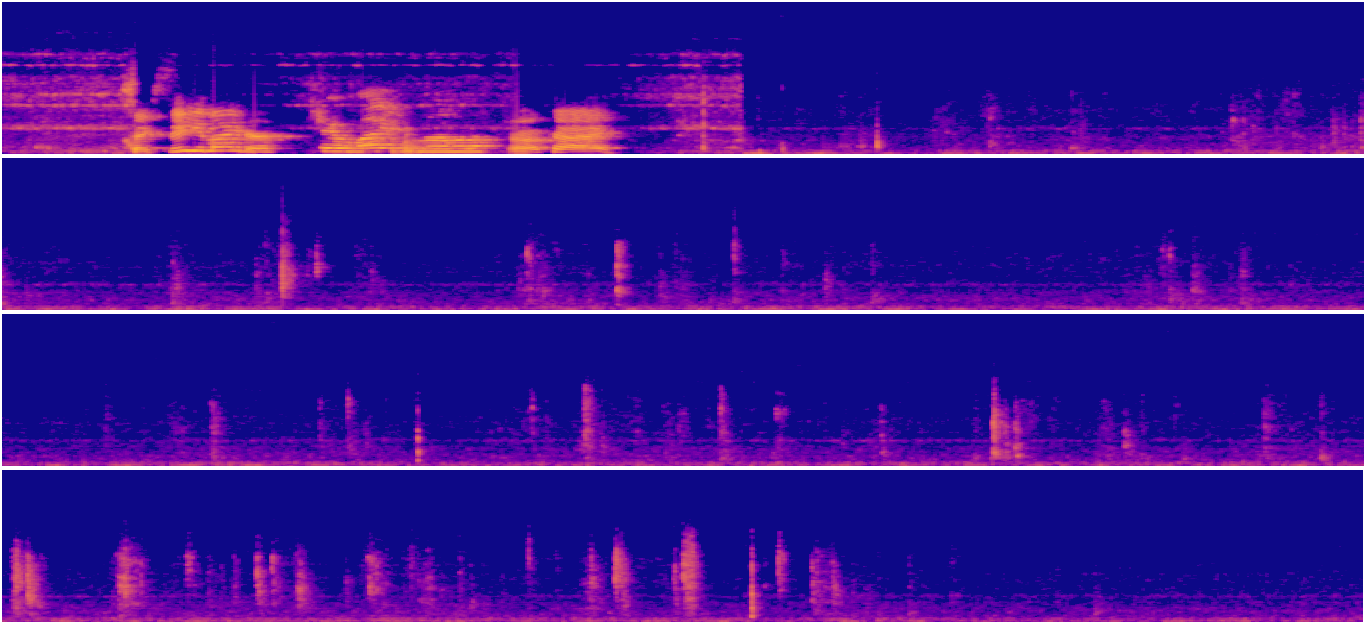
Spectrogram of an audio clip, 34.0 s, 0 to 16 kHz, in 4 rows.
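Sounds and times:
steady low hum: 0:00.0 - 0:34.0
glossy pages crinkling: 0:24.9 - 0:31.0.

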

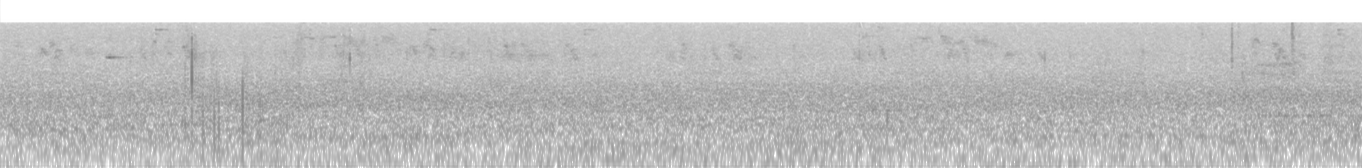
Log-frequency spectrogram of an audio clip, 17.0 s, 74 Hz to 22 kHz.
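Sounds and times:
outdoor background noise: 0:00.0 - 0:17.0
faint bird chirps: 0:00.4 - 0:02.6, 0:15.5 - 0:17.0.

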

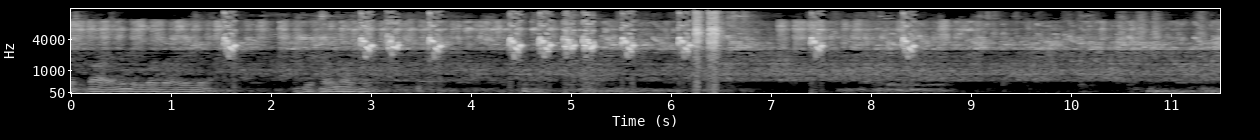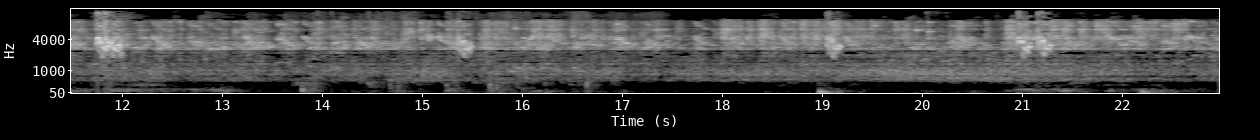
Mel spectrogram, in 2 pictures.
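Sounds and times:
budgerigars chirping: 0:00.0 - 0:22.9
high warbling chatter: 0:00.0 - 0:22.9.

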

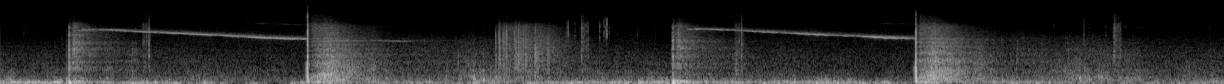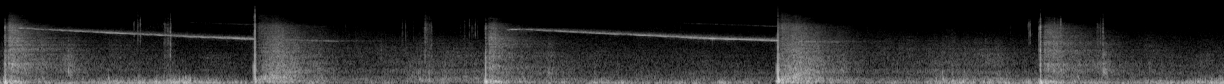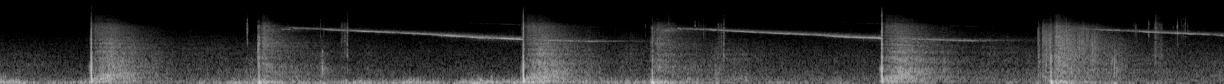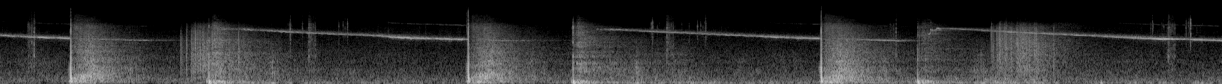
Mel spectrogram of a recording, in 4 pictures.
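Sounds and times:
falling firework whistles: 0:00.6 - 0:05.6, 0:06.7 - 0:10.0, 0:12.3 - 0:16.0, 0:17.0 - 0:21.0, 0:27.0 - 0:48.9
fireworks bangs: 0:00.6 - 0:48.9.

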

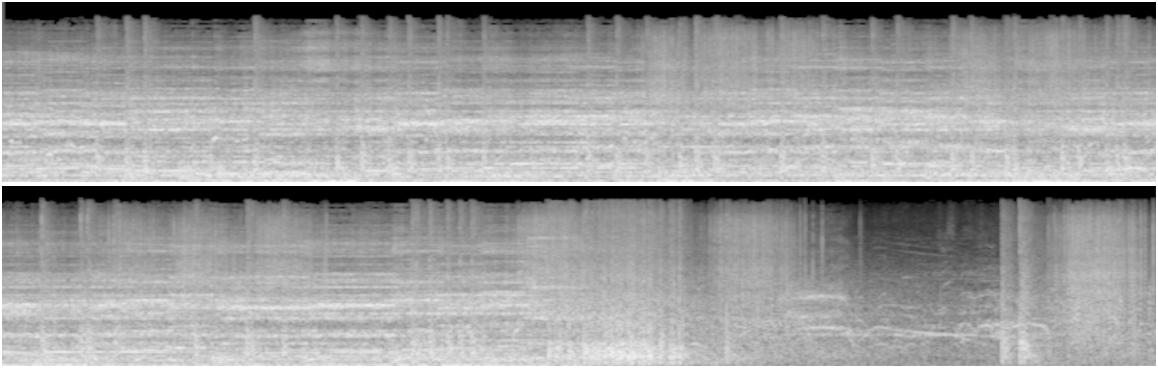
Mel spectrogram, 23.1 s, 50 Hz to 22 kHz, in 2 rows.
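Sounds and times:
loud rock music: 0:00.0 - 0:18.2.

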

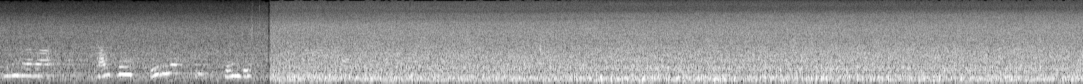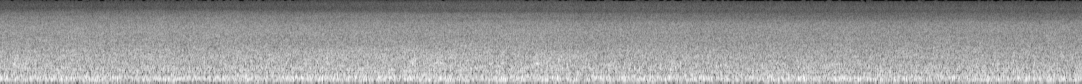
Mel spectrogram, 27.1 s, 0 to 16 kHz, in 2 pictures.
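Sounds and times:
whitewater rushing over rocks: 0:00.0 - 0:27.0.

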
